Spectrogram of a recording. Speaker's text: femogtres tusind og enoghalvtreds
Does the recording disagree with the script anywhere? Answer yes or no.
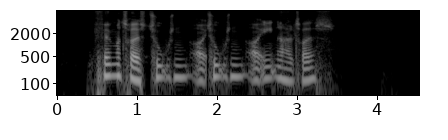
yes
